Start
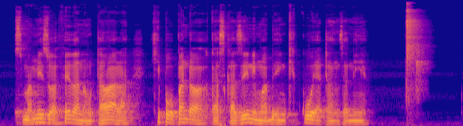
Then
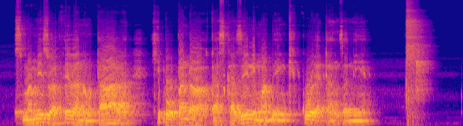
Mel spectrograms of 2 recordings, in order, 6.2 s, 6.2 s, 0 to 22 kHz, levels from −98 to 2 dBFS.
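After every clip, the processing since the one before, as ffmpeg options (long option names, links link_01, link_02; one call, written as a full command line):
ffmpeg -i in.wav -filter_complex "[0:a]asplit=2[link_01][link_02];[link_02]highpass=frequency=720:poles=1,volume=25dB,asoftclip=type=tanh:threshold=-3.5dB[link_03];[link_01][link_03]amix=inputs=2:normalize=0,lowpass=frequency=1100:poles=1,volume=-6dB,asplit=2[link_04][link_05];[link_05]adelay=68,lowpass=frequency=1200:poles=1,volume=-5.5dB,asplit=2[link_06][link_07];[link_07]adelay=68,lowpass=frequency=1200:poles=1,volume=0.23,asplit=2[link_08][link_09];[link_09]adelay=68,lowpass=frequency=1200:poles=1,volume=0.23[link_10];[link_04][link_06][link_08][link_10]amix=inputs=4:normalize=0,volume=1.5dB" out.wav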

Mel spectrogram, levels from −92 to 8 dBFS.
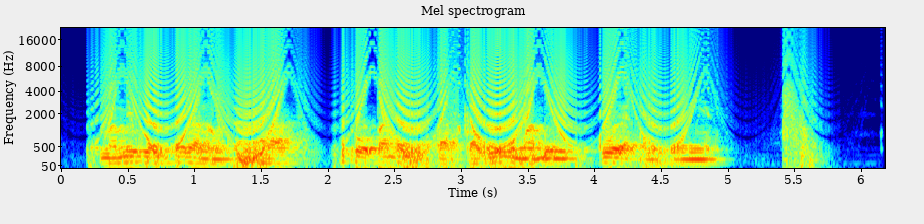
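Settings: ffmpeg -i in.wav -af "dynaudnorm=framelen=590:gausssize=3:maxgain=11.5dB,acrusher=samples=31:mix=1:aa=0.000001:lfo=1:lforange=49.6:lforate=1.6,volume=-1dB" out.wav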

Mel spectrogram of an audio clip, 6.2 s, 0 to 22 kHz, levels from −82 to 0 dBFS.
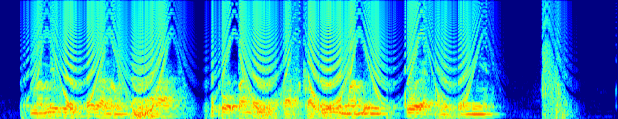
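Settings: ffmpeg -i in.wav -af "highshelf=frequency=6500:gain=9,volume=-7dB" out.wav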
